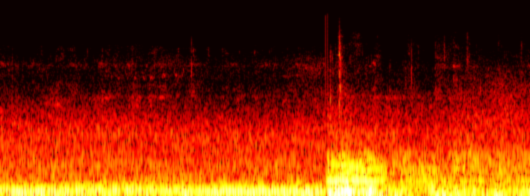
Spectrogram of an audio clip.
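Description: A motor running steadily with a low hum. About four seconds in, a brief louder sound with a tone and a few sharp clicks cuts across it.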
